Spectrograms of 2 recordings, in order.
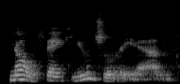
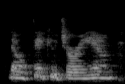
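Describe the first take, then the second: First: It is said at a normal pace. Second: It is said at a quicker pace.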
